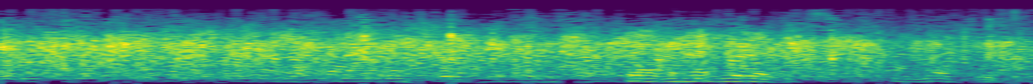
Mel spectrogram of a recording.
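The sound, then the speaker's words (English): An audience applauds after a prayer, clapping to God: a dense wash of many hands clapping at once that holds at an even level for several seconds without pause, with a faint murmur of voices underneath. “Yeah, just clap to him.”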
